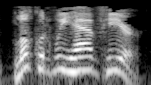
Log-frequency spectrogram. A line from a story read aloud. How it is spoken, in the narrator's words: she exclaimed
